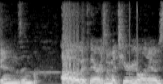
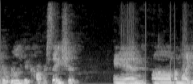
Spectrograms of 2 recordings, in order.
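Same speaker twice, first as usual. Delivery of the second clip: ordinary talk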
